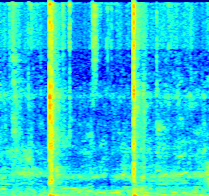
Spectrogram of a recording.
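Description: Two sharp slaps of hands on a volleyball, about a second apart, the second louder: a serve being struck and then taken by the receiving side. Low crowd voices run underneath.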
